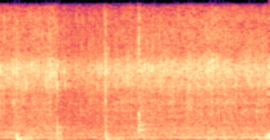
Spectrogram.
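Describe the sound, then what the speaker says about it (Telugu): Onions sizzle and crackle steadily in hot oil in a pan for Nellore-style gongura pickle, with occasional stirring scrapes, close and continuous. "ఆనియన్స్ ఎక్కువ ఫ్రై అవ్వకూడదు, కొద్దిగా పచ్చి పచ్చిగానే ఉండాలి"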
